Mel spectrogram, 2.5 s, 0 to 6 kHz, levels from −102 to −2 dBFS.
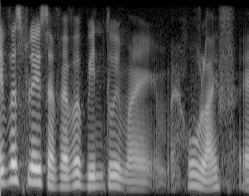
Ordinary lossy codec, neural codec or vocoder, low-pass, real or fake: none; none; 5.4 kHz; real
